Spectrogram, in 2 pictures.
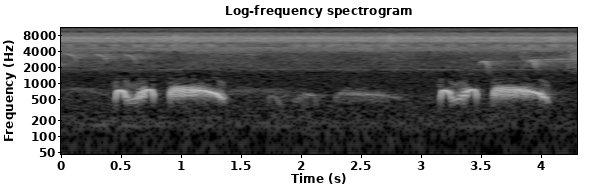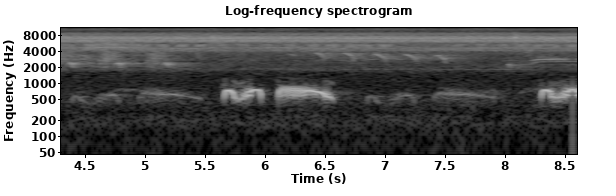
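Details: Spotted dove used as a lure to make other doves answer and approach, cooing in steady phrases every couple of seconds: a quick wavering note followed by a drawn-out falling coo, with quieter coos and high chirping birds behind.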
